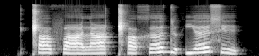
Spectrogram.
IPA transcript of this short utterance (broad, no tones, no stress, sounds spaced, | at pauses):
ǁ ɒ f ɑ l ɑ ǁʰ ɒ x ʌ d ʊ ʔ j ɜ s ɪ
